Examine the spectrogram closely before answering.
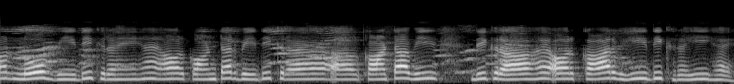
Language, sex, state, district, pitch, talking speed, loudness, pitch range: Hindi, female, Madhya Pradesh, Katni, 255 Hz, 190 wpm, -15 LUFS, 235-275 Hz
